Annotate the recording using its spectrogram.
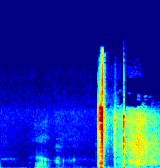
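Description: A shotgun fires once with a sharp blast.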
